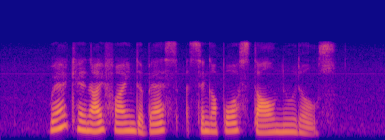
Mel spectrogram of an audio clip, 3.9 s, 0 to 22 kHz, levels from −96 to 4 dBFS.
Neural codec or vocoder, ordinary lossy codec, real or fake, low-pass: none; none; real; 7.2 kHz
